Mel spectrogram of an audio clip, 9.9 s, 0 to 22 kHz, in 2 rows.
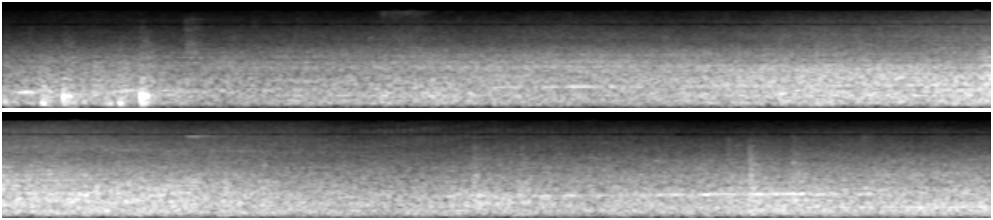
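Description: Iyotetsu Moha 2100-series low-floor tram running along street track toward and past, a steady rumble of wheels on rail mixed with road traffic that swells toward the middle. A few sharp clacks sound about half a second in, and a faint high whine comes and goes.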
